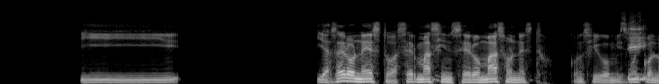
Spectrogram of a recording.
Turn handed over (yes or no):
yes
